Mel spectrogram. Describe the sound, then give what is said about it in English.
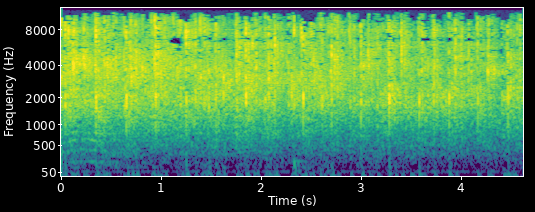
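Applause from a live church audience: dense, even clapping that continues throughout at a fairly quiet level, with no voices. “Let's go ahead and say amen to our live audience who's with us right now. Let's give a hand for them.”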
